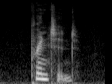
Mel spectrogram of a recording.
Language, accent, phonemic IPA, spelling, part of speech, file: English, US, /ˈpɹɪ.nɪd/, printed, adjective / verb, En-us-printed.ogg
- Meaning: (adjective) 1. Put down on paper by a printing press or a computer printer 2. Written to a data file 3. Written on paper by hand in noncursive script 4. Ellipsis of 3D printed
